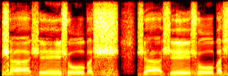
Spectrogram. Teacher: Maksudnya adalah meratanya angin dalam mulut. Artinya dalam melafadzkan shin, angin dalam mulut merata ke seluruh ruangan mulut. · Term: tafasyi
